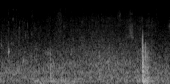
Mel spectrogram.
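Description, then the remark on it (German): Water laps steadily around a small boat, then a single sharp knock near the end as an Austrian police officer steps aboard; no voices, just the low wash of the water. “Mein Kollege kommt jetzt zu Ihnen an Bord.”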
